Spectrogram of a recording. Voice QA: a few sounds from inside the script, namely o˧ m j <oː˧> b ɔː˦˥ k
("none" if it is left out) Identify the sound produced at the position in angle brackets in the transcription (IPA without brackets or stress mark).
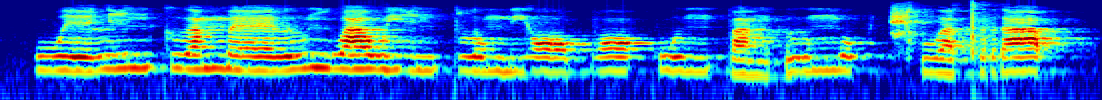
ɔː˧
